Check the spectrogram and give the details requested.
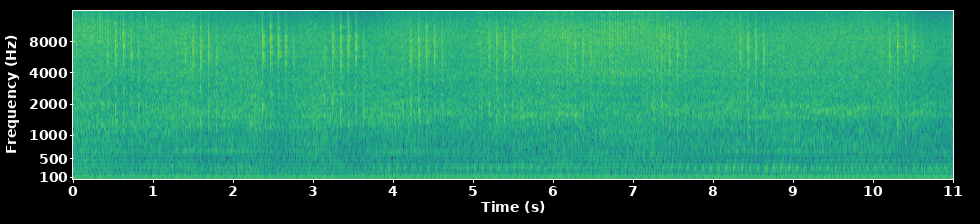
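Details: Ford Coyote engine that failed on Power Tour 2024, started at idle before teardown: deep pulsing knock about 2.5 times a second, steady with the engine; owner unsure, guesses loose rocker arm, not necessarily piston; rod knock.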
